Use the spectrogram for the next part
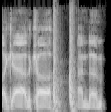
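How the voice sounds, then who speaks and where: A man's voice: sits low, normal speed, noisy background. A man, a tabletop game player, laid-back and blunt with a joking edge. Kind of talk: tabletop role-play chat.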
